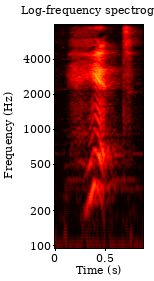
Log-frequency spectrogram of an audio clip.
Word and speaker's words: hit: No nosso videozinho de pronúncia das consoantes. Heat. Heat. Heat. The heat. E a outra é escrito com I. Hit.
